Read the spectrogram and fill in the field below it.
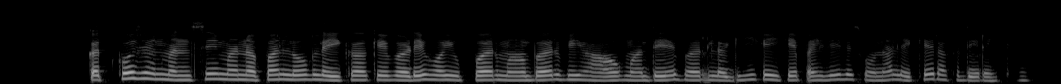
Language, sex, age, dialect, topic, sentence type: Chhattisgarhi, female, 18-24, Central, banking, statement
